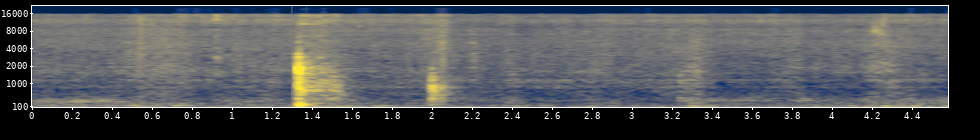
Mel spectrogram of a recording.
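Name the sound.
shepherd's pie filling simmering in a pan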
